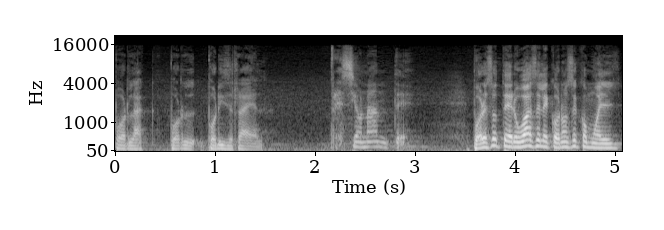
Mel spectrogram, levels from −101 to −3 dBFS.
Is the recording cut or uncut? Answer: uncut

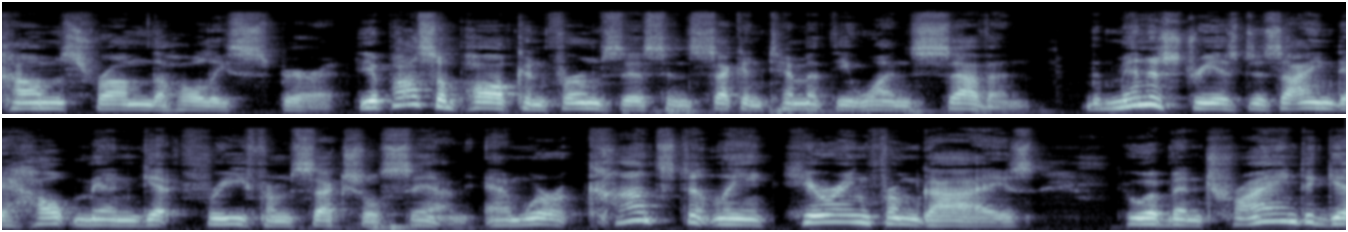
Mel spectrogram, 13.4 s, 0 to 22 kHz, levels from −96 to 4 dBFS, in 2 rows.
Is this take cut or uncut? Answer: cut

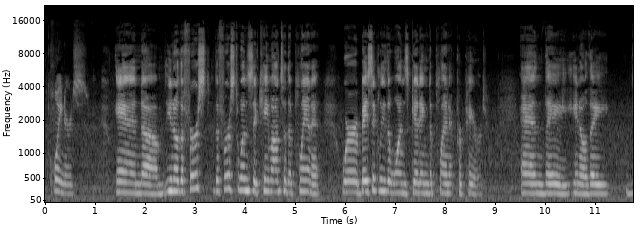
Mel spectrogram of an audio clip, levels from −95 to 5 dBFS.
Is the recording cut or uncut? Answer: cut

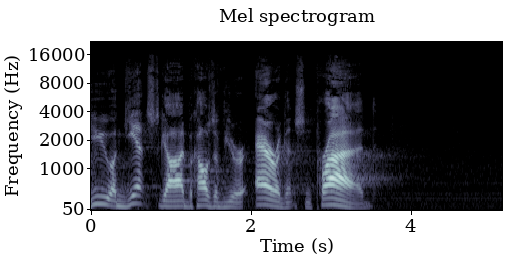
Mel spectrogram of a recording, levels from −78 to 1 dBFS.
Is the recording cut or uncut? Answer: uncut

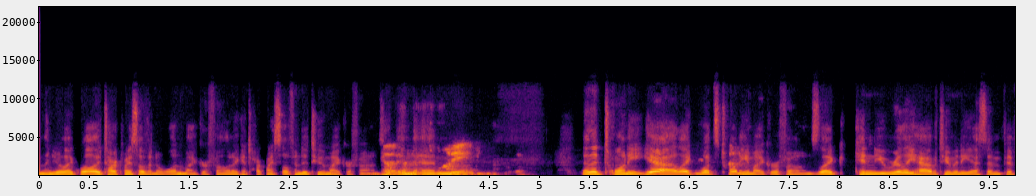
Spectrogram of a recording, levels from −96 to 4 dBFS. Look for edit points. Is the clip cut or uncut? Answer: cut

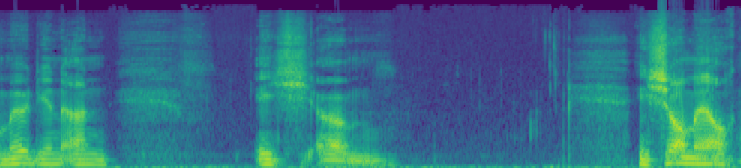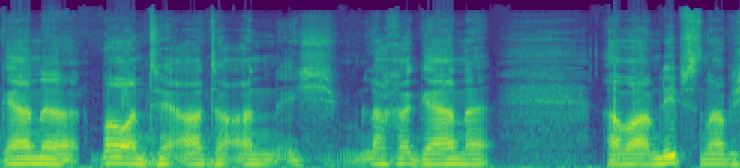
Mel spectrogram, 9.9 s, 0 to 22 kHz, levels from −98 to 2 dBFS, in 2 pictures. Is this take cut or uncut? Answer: cut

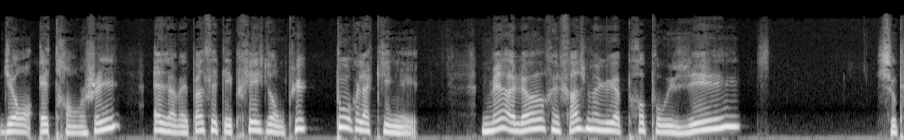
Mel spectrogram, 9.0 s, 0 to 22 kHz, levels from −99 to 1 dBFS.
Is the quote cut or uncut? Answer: uncut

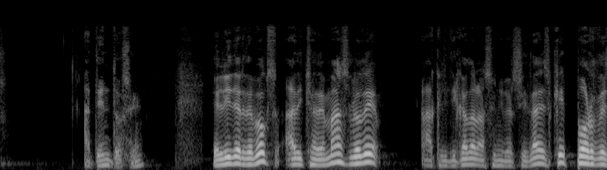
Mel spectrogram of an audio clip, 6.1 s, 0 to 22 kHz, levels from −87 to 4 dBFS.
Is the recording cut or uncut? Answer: cut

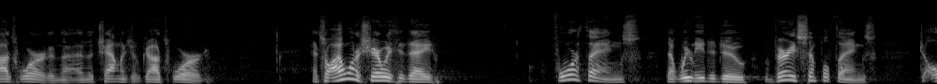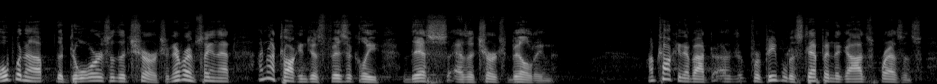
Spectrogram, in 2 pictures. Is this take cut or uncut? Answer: cut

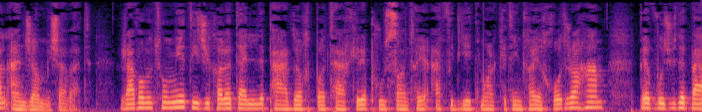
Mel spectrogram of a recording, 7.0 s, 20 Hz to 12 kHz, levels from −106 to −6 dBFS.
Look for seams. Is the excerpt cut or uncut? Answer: uncut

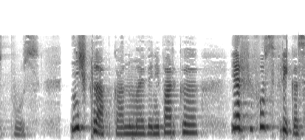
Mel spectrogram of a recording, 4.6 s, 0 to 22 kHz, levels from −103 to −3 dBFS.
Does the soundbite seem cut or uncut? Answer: cut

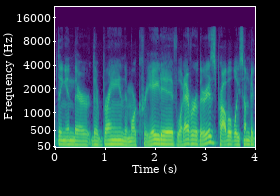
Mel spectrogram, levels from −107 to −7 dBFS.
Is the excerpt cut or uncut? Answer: uncut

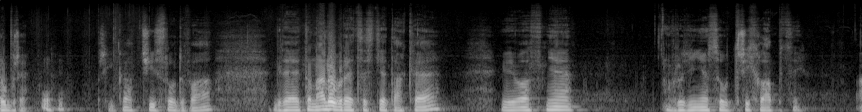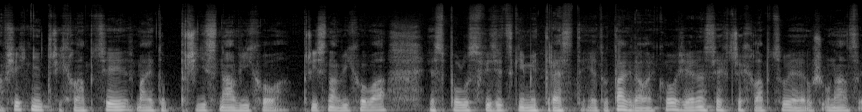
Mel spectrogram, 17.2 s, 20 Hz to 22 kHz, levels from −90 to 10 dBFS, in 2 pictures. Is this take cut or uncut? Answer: uncut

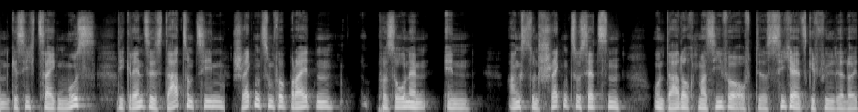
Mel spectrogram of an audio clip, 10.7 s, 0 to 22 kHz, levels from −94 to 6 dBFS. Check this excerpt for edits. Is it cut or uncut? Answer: cut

